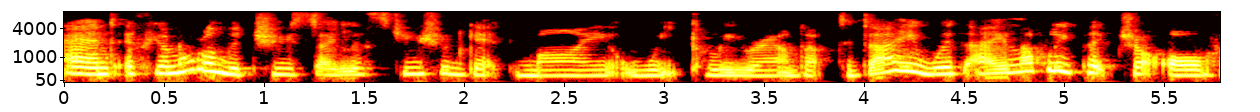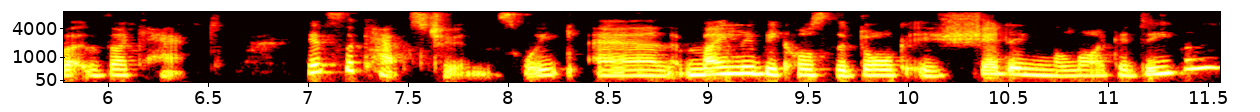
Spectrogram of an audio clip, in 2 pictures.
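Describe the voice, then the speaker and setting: A woman's somewhat breathy voice with very wide pitch swings, at a moderate pace. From Manchester, England, then New Zealand. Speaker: romance novelist and vlogger. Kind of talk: casual vlog chat.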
